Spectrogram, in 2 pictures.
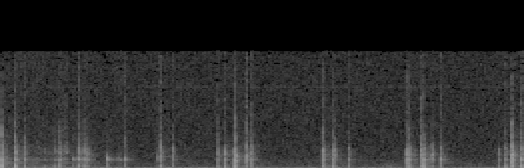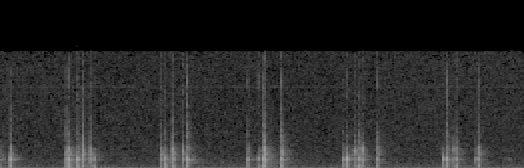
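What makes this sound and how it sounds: Fingernails and fingertips scratch and rub across a hollow plastic map globe on a stand, making short, dry, scratchy bursts that come in quick clusters. The strokes sound crisp and papery with a mid-range body and bright upper edges, over a quiet, faint background.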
